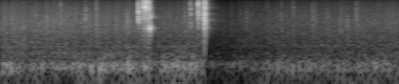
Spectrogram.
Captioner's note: beer can opening hiss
